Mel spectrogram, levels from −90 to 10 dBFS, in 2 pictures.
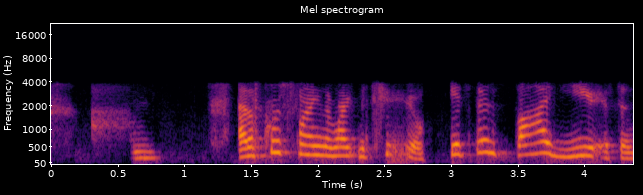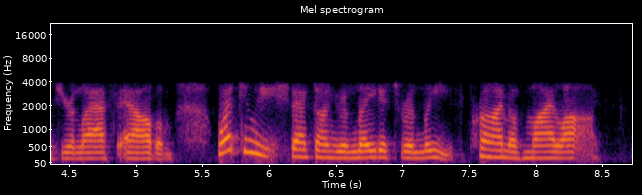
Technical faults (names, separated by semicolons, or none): G.729 codec; VoIP packet loss concealed by the speech codec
